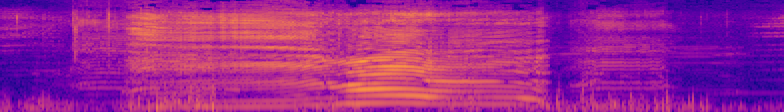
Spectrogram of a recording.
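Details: Chestnut-coloured cow in a Kazakh village, having just calved on her own, gives a long drawn-out moo of about three seconds that rises then falls, amid steady low rumbling background noise.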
